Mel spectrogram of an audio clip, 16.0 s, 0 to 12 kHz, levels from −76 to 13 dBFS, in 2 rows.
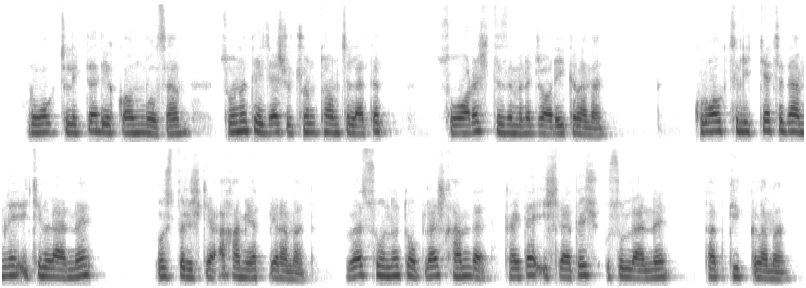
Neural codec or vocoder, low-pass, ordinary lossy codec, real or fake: codec, 24 kHz, 6 kbps, HILCodec; none; none; fake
